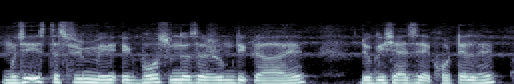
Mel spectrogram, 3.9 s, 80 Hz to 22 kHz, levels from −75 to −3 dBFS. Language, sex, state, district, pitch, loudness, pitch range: Hindi, male, Arunachal Pradesh, Papum Pare, 145 Hz, -13 LUFS, 135-155 Hz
